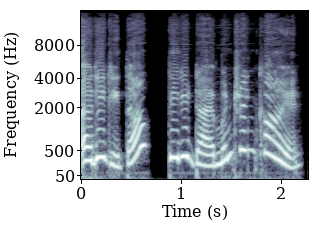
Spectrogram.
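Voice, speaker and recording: A woman puts on a nosy party guest for a storybook tale, pitched high. She is pushy and suspicious, exclaiming her way through each line. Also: sing-song, moderate pace, a little mellow, slight background noise. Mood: alarmed, suspicious. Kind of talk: moral storybook voice acting.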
